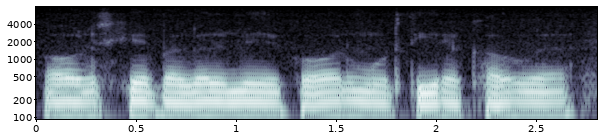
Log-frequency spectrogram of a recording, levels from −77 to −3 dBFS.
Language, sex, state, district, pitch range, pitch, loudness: Hindi, male, Jharkhand, Ranchi, 90-95 Hz, 90 Hz, -14 LUFS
